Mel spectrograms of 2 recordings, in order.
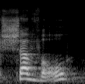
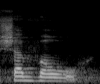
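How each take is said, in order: First: The word ends with a clear L sound. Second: The word ends with an O-like vowel sound. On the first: The speaker calls it right. "a word like shovel" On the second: The speaker calls it wrong. "will become shovel"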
